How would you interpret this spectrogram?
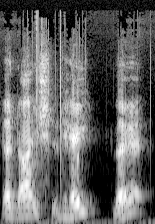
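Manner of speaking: high, plaintive bear voice; slightly sniffly. A narrator's reading. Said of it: "sniffing slightly".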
